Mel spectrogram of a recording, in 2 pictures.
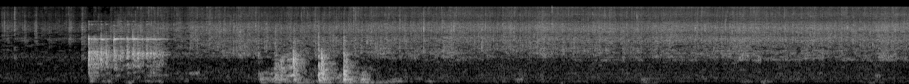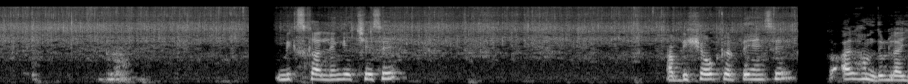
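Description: Food sizzles and crackles in a hot frying pan.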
